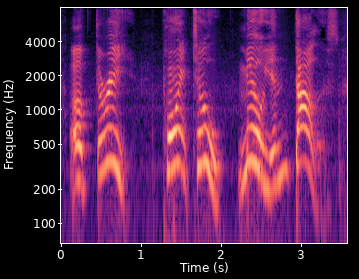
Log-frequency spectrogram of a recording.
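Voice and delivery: every word drawn out very slowly; slow, weighty announcement; slow dramatic reveal. Real, not acted. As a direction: savor the number like a jackpot. Revealing lottery amount.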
